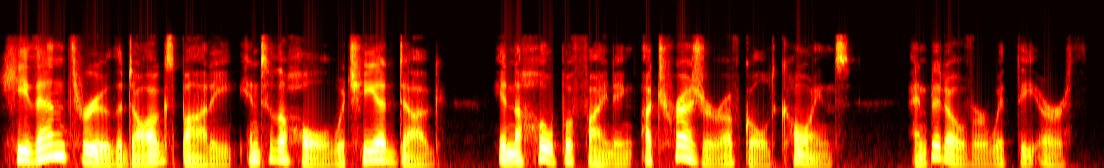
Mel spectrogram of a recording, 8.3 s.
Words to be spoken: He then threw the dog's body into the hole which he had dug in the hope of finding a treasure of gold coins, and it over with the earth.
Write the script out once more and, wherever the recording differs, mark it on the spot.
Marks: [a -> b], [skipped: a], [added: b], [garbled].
He then threw the dog's body into the hole which he had dug in the hope of finding a treasure of gold coins, and it over with the earth.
